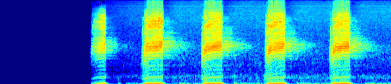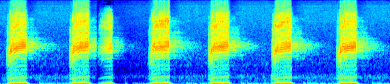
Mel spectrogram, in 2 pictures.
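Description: Duck quacking in a steady series of about a dozen loud quacks, roughly one every three-quarters of a second, starting about a second in.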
